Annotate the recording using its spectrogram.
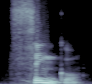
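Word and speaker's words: cinco: and this will apply when the letter c is followed by the bowels e and I for example word SLE means five in English we see that the bowel I is standing on the right side of letter C so this rule will apply sinko sinkle let's move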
